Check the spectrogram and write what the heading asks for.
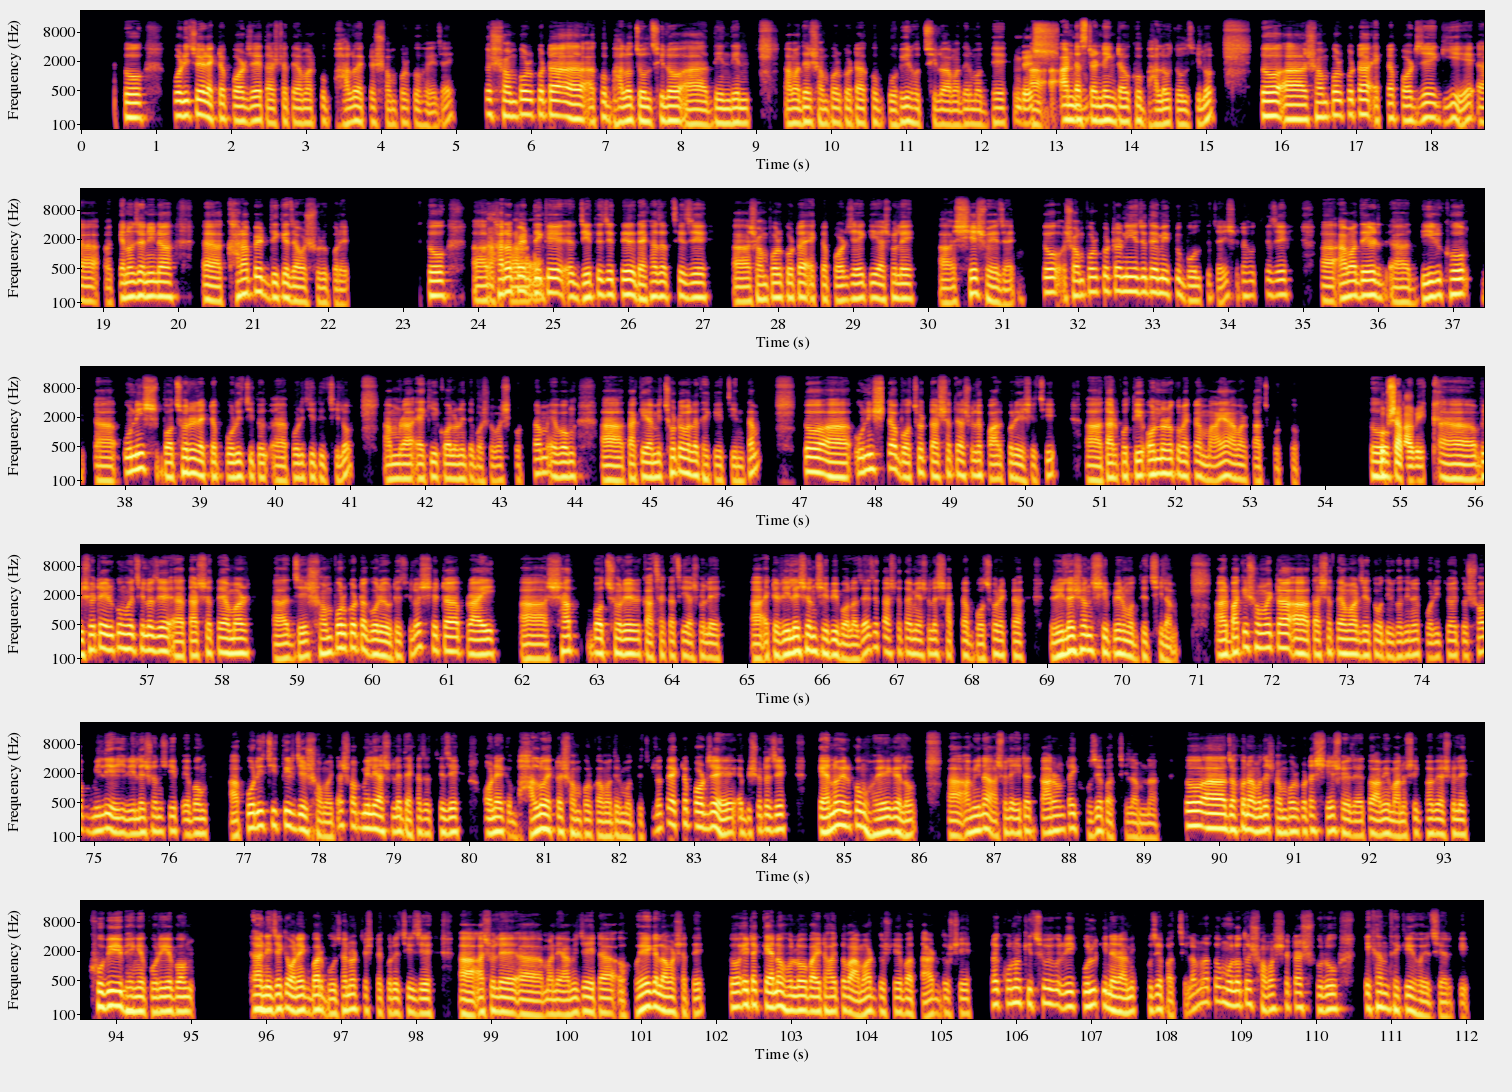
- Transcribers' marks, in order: snort; in English: "আন্ডারস্ট্যান্ডিংটাও"; snort; snort; snort
- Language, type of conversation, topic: Bengali, advice, ব্রেকআপের পরে আমি কীভাবে ধীরে ধীরে নিজের পরিচয় পুনর্গঠন করতে পারি?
